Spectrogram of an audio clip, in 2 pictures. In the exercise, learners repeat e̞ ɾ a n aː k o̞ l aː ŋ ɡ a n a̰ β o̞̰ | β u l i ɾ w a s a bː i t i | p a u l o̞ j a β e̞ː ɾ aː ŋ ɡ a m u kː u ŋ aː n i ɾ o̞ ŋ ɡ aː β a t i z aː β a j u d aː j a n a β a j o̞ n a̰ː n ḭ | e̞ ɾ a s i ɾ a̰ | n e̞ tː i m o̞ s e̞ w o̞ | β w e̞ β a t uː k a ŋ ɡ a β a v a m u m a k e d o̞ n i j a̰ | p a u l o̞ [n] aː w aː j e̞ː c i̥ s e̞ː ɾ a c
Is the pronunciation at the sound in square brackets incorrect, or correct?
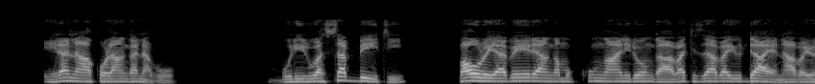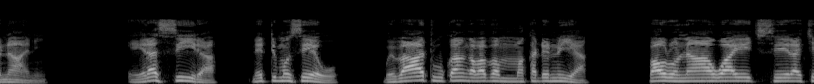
correct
